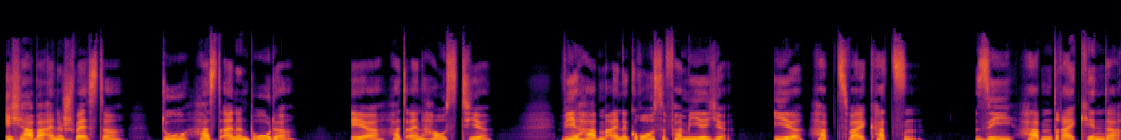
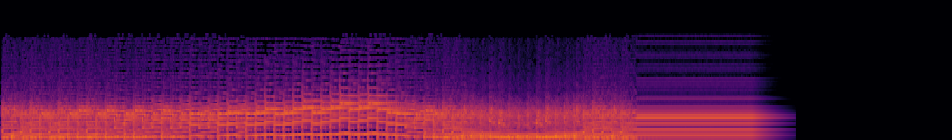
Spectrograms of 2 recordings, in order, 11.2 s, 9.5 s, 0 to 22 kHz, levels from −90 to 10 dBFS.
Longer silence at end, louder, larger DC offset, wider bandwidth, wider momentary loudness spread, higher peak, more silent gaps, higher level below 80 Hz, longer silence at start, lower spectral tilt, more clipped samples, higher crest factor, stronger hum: second, 0 s vs 1.75 s; first, -18 LUFS vs -25 LUFS; neither; about the same, 16.5 kHz vs 17 kHz; first, 11 LU vs 3 LU; first, 0 dBFS vs -12 dBFS; neither; second, -60 dBFS vs -50 dBFS; about the same, 0.05 s vs 0 s; first, -4 dB/octave vs -1.5 dB/octave; neither; about the same, 18 dB vs 14 dB; second, none vs 50 Hz at -65 dBFS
